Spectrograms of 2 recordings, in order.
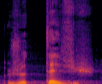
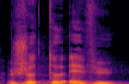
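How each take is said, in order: First: The vowel of te is dropped and joined on. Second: The vowel of te is kept before ai. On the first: The speaker calls it right. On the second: The speaker calls it wrong.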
